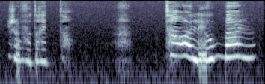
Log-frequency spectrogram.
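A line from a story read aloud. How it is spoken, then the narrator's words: Sighing. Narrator (French): soupira Cendrillon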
